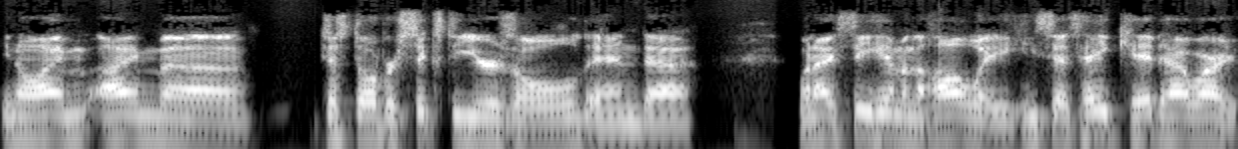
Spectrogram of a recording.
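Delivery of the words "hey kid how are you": imitated gruff voice. Retelling how a former coach greets him in the hallway, imitating his gruff voice. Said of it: "and it's in his gruff kind of voice".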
